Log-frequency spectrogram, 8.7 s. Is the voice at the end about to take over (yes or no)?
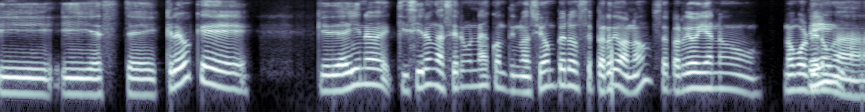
yes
